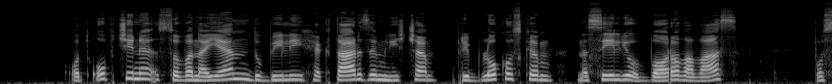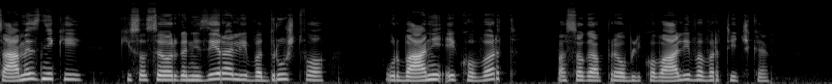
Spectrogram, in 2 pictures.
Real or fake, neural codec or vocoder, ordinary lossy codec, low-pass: real; none; none; 19.8 kHz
